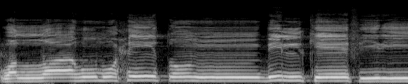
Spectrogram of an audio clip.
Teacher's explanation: إمالة رهيبة مش تجيبها زي كسرة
